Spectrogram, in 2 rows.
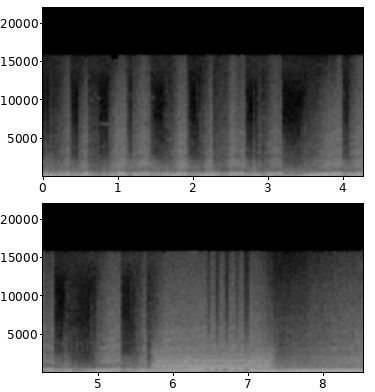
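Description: A 2005 Honda NSX-R GT accelerates hard in Forza Horizon 4, its engine revving in rapid climbing sweeps punctuated by quick gear shifts, then settling into a sustained high-pitched roar near the end.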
